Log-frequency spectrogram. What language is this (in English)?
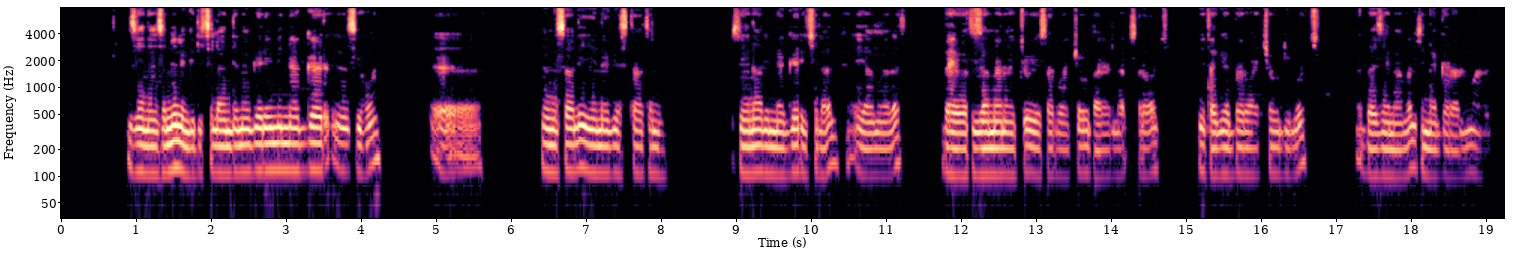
Amharic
